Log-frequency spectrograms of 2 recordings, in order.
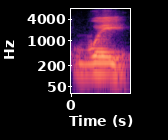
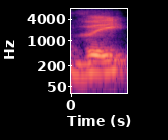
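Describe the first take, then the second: First: The word starts with a W sound. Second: The word starts with a V sound. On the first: The speaker calls it right. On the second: The speaker calls it wrong. "not V"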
